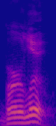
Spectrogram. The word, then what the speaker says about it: Buehler: Yes, and it's pronounced Burlew.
